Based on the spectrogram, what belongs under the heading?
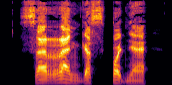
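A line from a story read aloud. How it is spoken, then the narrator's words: Witch cursing angrily. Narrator (Russian): зло выругалась ведьма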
